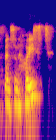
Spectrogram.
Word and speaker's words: Bensonhurst: So I went to John Dewey Public High School out in Bensonhurst, which we sometimes pronounce Bensonhoist, and had an amazing public school education in New York.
